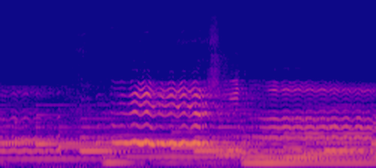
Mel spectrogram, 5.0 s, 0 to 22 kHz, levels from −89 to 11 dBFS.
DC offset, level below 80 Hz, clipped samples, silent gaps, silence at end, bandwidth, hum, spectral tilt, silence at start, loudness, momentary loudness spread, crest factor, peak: under 0.1%; -64 dBFS; under 0.1%; none; 0 s; 4.9 kHz; none; -8 dB/octave; 0 s; -33 LUFS; 11 LU; 16 dB; -16 dBFS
